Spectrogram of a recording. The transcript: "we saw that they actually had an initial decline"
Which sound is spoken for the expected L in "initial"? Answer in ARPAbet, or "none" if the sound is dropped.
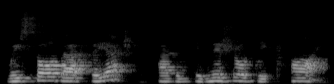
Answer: L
